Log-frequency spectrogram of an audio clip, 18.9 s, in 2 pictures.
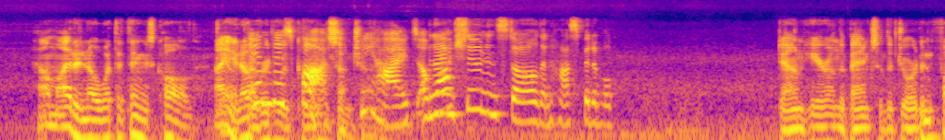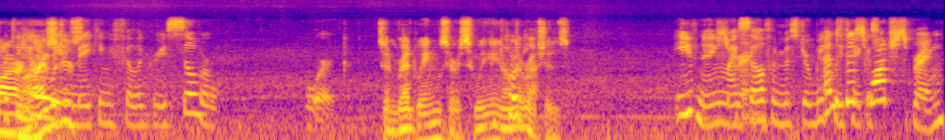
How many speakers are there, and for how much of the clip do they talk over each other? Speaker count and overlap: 4, about 36%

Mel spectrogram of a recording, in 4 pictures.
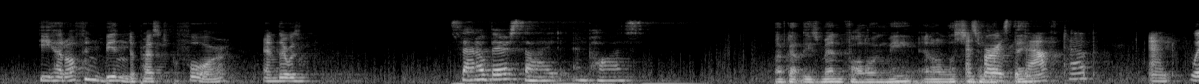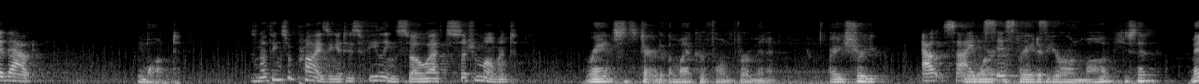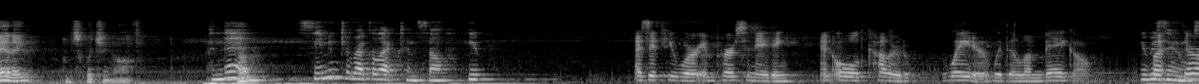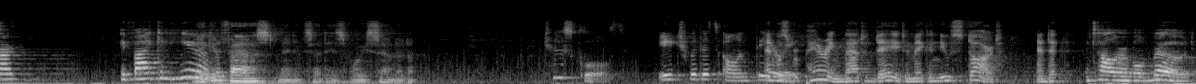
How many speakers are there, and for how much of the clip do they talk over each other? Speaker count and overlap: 4, about 8%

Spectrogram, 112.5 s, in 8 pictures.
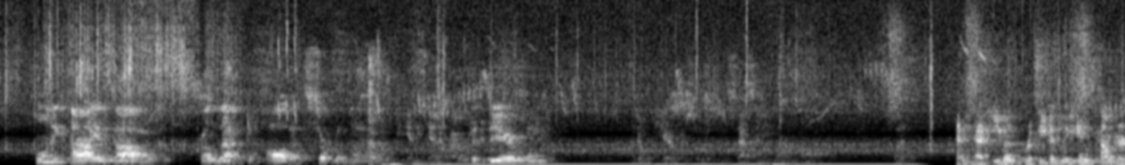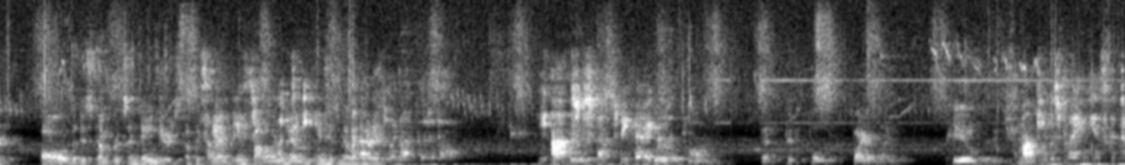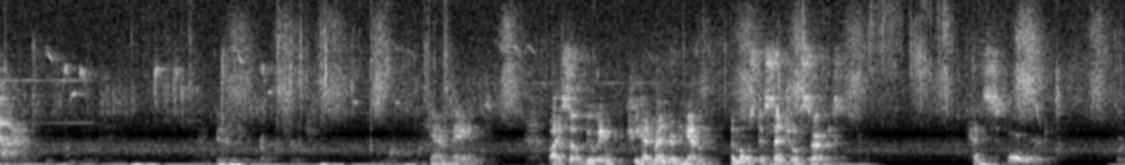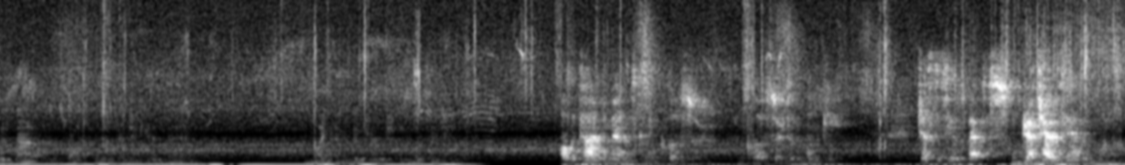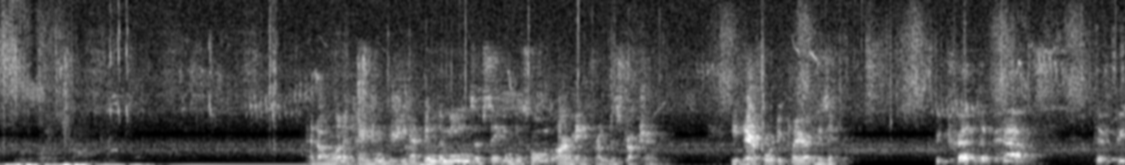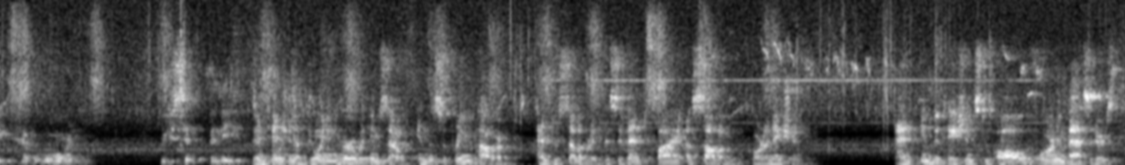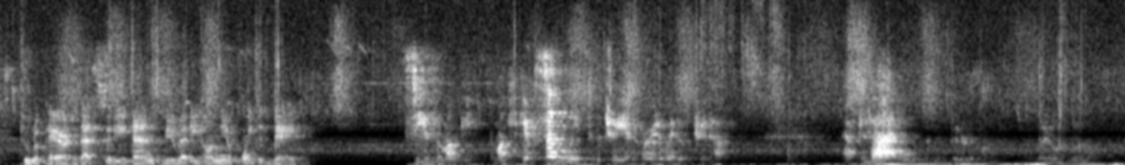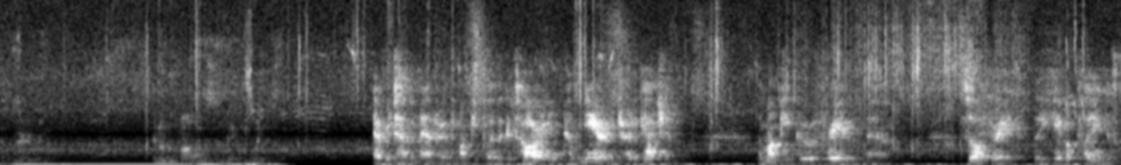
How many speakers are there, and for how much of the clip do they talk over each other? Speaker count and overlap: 4, about 12%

